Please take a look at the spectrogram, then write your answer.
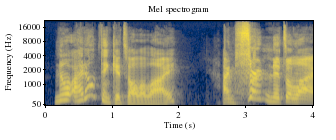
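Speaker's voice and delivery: mild, very gentle delivery. Describing a film scene, acting out the man's reply, retelling a gentle line. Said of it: "And then very gently he goes".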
